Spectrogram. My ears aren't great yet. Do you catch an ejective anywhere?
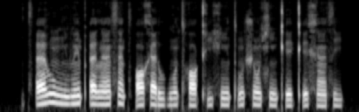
yes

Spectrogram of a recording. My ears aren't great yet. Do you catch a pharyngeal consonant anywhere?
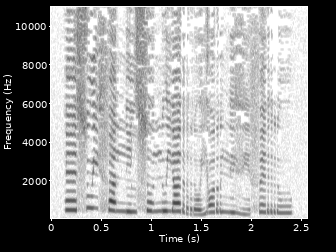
no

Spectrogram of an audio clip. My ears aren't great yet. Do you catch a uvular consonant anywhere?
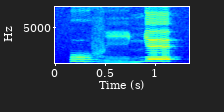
no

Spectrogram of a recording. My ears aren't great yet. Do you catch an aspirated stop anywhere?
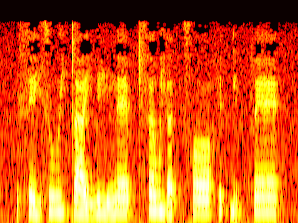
yes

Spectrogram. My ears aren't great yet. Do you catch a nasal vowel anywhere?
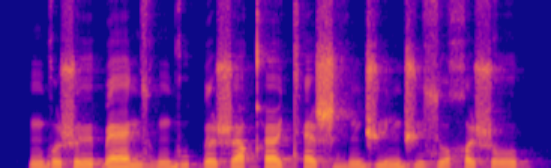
no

